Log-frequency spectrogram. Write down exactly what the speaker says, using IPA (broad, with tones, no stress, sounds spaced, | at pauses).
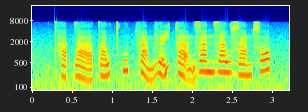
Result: t̪ʰ a˨˩ k̚ z aː˧˩ t̪ a˨˦ w t̪ʰ u˦˥ t̚ f a˧˩ m v ɛ̰˧˥ j k a̰ː˧˨ ŋ z a˧ n z a˧ w z a˧ m s ɔ˦˥ t̚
